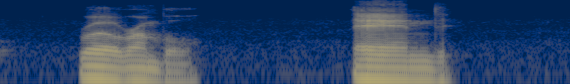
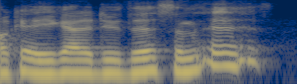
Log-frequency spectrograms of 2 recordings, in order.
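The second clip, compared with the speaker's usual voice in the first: imitated voice crack, pitch climbing higher; 6 semitones higher, 4 dB louder, faster than usual. Telling people at work what to do, imitated cracking voice. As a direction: mimic your voice breaking upward mid-sentence. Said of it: "my voice has been cracking".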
